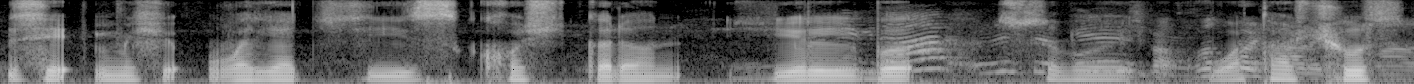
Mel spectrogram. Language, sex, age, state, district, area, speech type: Kashmiri, male, 18-30, Jammu and Kashmir, Kupwara, rural, spontaneous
